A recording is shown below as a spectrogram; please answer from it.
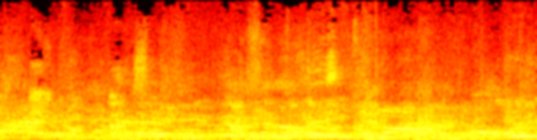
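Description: Indistinct chatter: several voices talking over one another in a room.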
